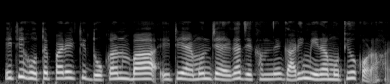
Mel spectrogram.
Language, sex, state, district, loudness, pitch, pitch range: Bengali, female, West Bengal, Dakshin Dinajpur, -14 LUFS, 255 Hz, 235-280 Hz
